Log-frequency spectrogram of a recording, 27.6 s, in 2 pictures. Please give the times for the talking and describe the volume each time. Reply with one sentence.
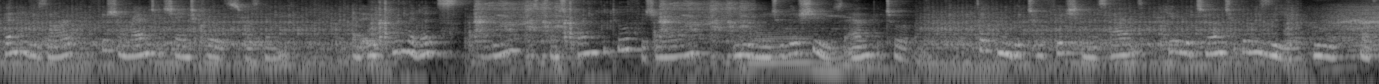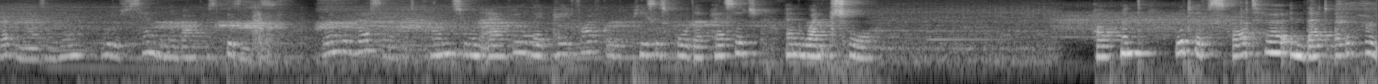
The talking can be heard from 0.1 to 22.6 s, getting louder; and briefly from 24.8 to 27.5 s.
